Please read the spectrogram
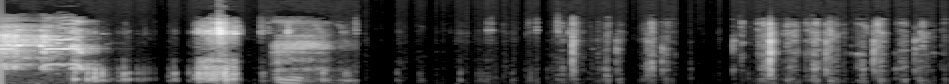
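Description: Raw whole chicken being cut on a bonti blade: sparse, faint crackles and clicks as the blade goes through skin, flesh and joints, in the second half. A brief louder noise comes about a second in.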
